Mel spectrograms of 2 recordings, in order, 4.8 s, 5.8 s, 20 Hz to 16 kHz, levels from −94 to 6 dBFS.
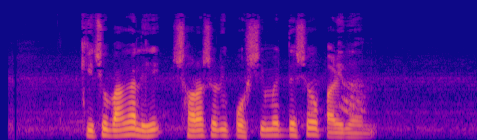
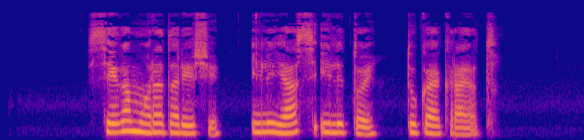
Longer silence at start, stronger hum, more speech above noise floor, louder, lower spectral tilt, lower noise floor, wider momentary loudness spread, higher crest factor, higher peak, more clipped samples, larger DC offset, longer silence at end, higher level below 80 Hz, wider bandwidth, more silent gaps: about the same, 0.8 s vs 0.9 s; neither; second, 37 dB vs 55 dB; second, -26 LUFS vs -22 LUFS; first, -6 dB/octave vs -4.5 dB/octave; second, -62 dBFS vs -76 dBFS; second, 11 LU vs 17 LU; about the same, 20 dB vs 16 dB; about the same, -6 dBFS vs -8 dBFS; neither; neither; first, 1.05 s vs 0.9 s; about the same, -78 dBFS vs -74 dBFS; about the same, 11 kHz vs 11.5 kHz; neither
